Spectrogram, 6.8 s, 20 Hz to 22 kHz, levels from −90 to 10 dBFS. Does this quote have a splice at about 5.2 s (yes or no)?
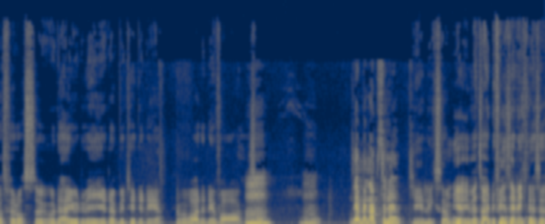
no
